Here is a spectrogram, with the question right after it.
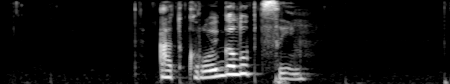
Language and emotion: Russian, neutral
